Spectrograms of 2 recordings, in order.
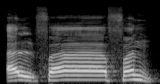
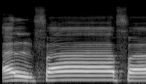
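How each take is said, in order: First: The word ends with an n sound. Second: The word ends with a long a vowel. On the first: The reading continues past the word. "ये लफ्ज़ लिखा हुआ है अल्फ़ाफ़न" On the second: The reading stops on this word. "जब वक्फ करेंगे तो वक्फ में अल्फ़ाफ़न नहीं पढ़ेंगे, बल्कि इसे इस तरह पढ़ेंगे"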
